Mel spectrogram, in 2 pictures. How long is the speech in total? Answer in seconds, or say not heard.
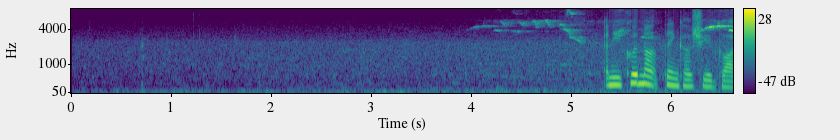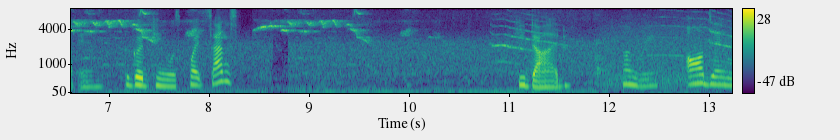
5 s.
